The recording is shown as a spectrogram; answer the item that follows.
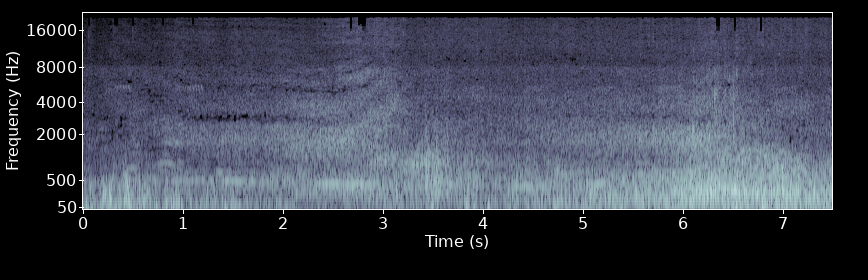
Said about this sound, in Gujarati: ઠંડો પવન છે વાદળછાયું વાતાવરણ છે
